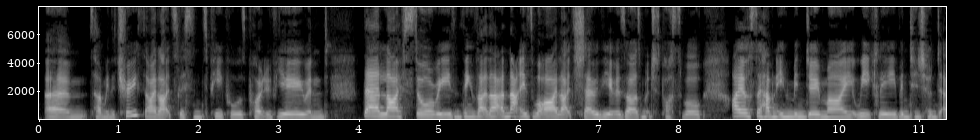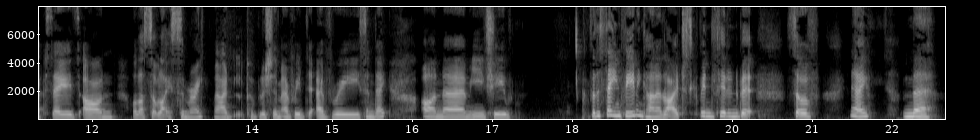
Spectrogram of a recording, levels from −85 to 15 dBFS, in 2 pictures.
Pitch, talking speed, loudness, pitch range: 200 Hz, 220 wpm, -21 LUFS, 190-215 Hz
